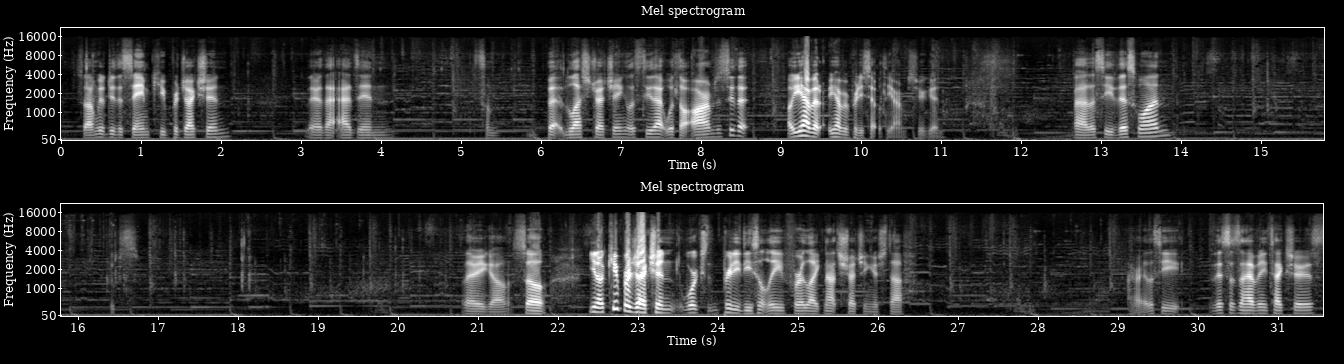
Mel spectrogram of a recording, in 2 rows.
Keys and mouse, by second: 0.3 u, 2.2 Tab, 2.9 middle click, 3.9 click, 5.6 click, 7.2 Tab, 7.7 a, 9.2 middle click, 10.1 Tab, 10.7 middle click, 11.1 shift+middle click, 11.8 click, 12.7 Tab, 13.4 a, 15.0 i, 16.4 ctrl+z, 17.1 a, 18.0 u, 19.9 Tab, 20.3-21.7 shift+middle drag, 23.3 middle click, 23.7 shift+middle click, 24.2 middle click, 24.7 middle click, 25.1 shift+middle click, 27.7 middle click, 28.1 shift+middle click, 28.9 middle click, 29.5 middle click, 30.6 shift+middle click.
